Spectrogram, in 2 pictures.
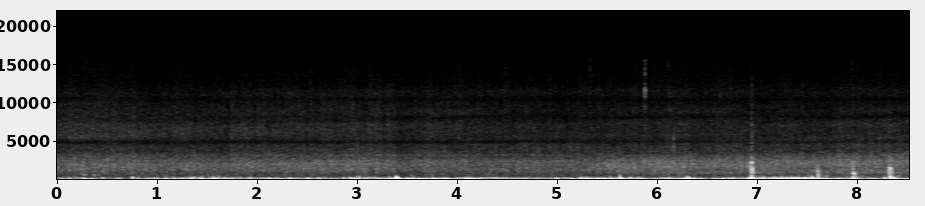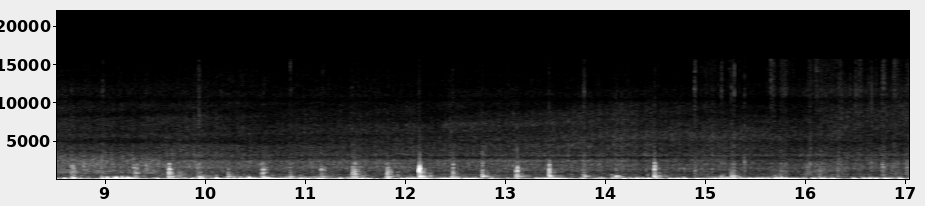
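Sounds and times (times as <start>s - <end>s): hooves knocking on wooden boards: 6.8s - 17.0s.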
